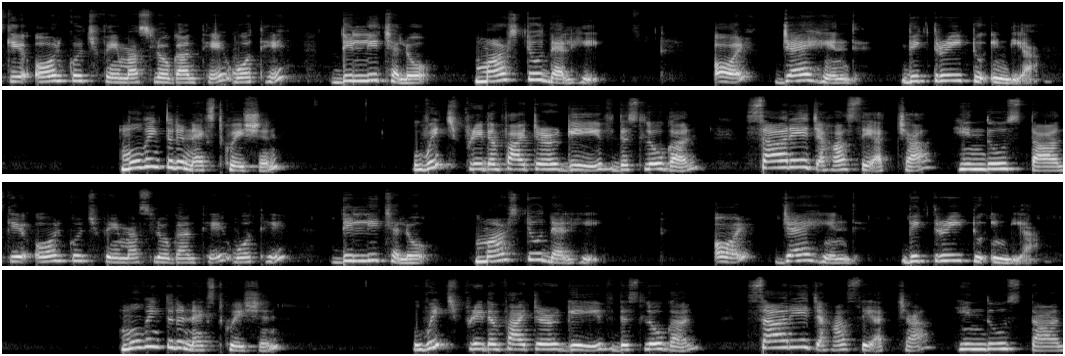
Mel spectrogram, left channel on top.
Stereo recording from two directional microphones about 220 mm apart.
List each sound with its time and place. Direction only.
0.0 s speech: 25° left (ahead or behind)
7.1 s speech: 30° left (ahead or behind)
9.9 s speech: 20° left (ahead or behind)
11.8 s speech: 25° left (ahead or behind)
14.8 s speech: 25° left (ahead or behind)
